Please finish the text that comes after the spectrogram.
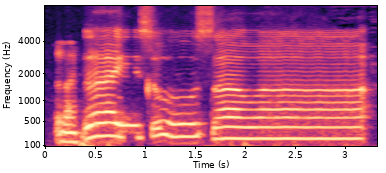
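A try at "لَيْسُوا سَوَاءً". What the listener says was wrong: Nah, ada a-nya Bu. Sawa a karena tanwin fathah ujungnya.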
